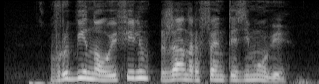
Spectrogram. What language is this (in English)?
Russian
